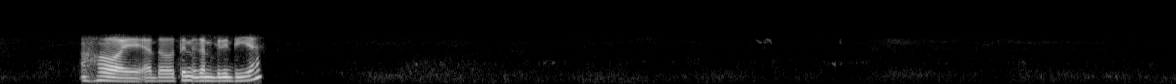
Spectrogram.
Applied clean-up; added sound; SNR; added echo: none; none; none; none.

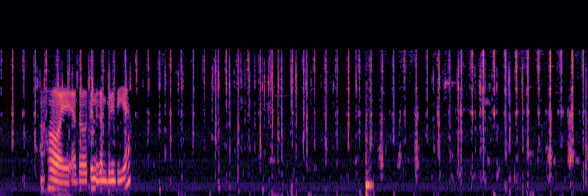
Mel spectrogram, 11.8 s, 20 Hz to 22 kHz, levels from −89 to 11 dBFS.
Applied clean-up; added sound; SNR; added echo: classical method spectral subtraction.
